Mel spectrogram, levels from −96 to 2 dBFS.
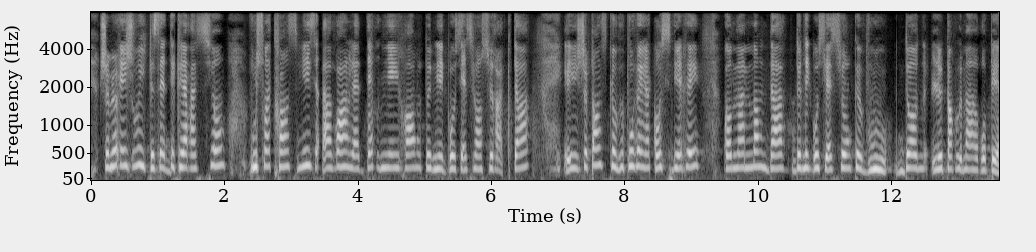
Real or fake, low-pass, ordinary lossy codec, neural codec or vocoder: fake; none; none; codec, 16 kHz, 1 kbps, FreqCodec, larger model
